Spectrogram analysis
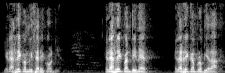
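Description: A man's voice: high-pitched, steady tone, fast, sharp tone, husky. A man preaching a fervent sermon to his congregation, urging them and calling out to them. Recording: dull lo-fi sound.

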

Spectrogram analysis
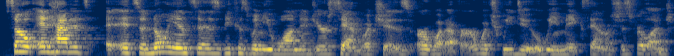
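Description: In a lowish voice at normal speed, a middle-aged woman chats as a podcast co-host. Her casual talk is full of animated stories, frequent laughter, and acted-out quotes, and the audio has a roomy echo.

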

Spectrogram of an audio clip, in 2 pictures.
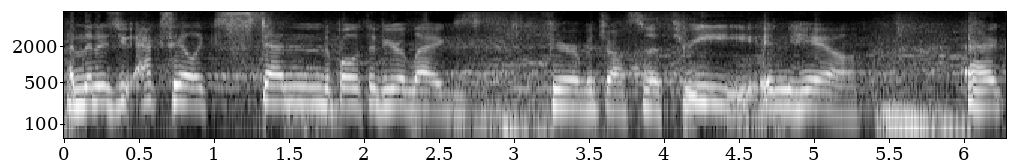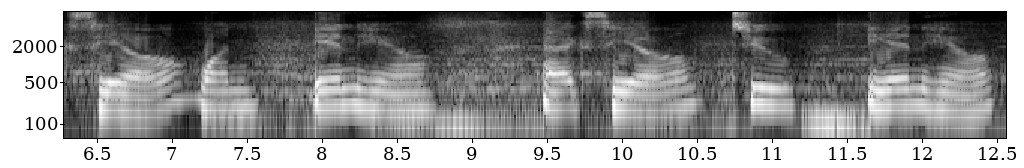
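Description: A woman's voice: medium pitch, slow pace. Woman yoga instructor in an echoey hall. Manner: directive step-by-step cueing with counted breaths. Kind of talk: yoga class instruction, short counted cues. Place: large echoey indoor studio with a class. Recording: echoey hall with music behind. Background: music.

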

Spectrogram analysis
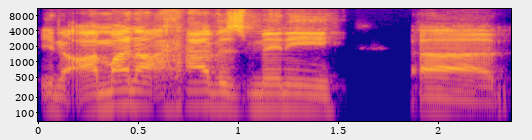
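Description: Here the young salesperson and rapper, a native Mandarin Chinese speaker, answers interview questions casually, rambling and tacking on frequent "you know" and "right?" tags. His medium-pitched voice moves at a moderate pace, bright and forceful.

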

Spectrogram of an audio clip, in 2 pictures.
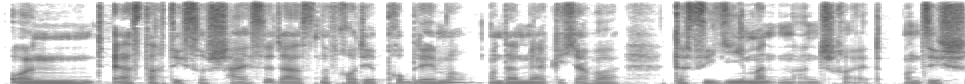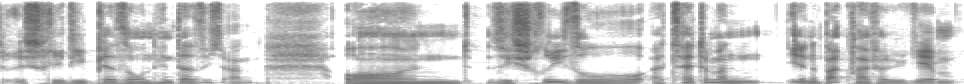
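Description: A man's voice: medium pitch, flat delivery, normal speed, dark tone. A young man telling a rambling, casual story alone indoors, full of fillers and English slang.

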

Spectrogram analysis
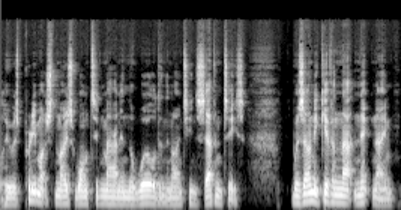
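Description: A man hosting a film podcast, giving an animated, exasperated review with many ums and the odd swear word. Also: deep voice.

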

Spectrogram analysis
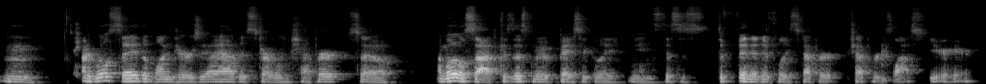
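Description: A man's voice: mid-range voice, normal speed. Frank male podcast guest in an echoey room. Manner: frank, self-deprecating, talks up strong opinions. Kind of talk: casual fantasy football podcast chat.

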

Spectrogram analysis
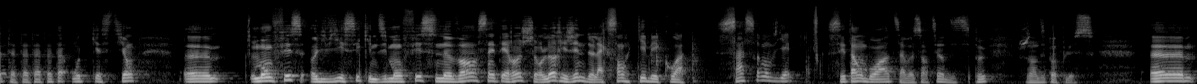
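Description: A man's voice: mid-range voice, moderate pace, darkish tone. A man with a Quebec French accent hosting a casual question-and-answer session, reading questions aloud and answering off the cuff in a conversational way. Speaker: history video host.

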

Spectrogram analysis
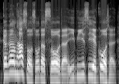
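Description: A man's voice: a little high, sing-song, fast talker, darkish tone, clean tone, no echo, clean studio sound. A man co-hosting a podcast, chiming in with playful, joking comments. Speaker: podcast co-host. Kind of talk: casual chat.

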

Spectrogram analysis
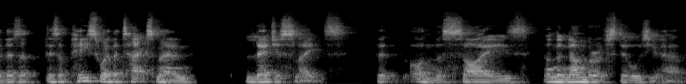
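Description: An Irish man from Donegal explaining things in a conversational interview, thoughtful and halting, often restarting and correcting himself. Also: on the low side, a bit bright. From Donegal, Ireland. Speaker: interview guest, distillery founder. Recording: echoey room sound.

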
